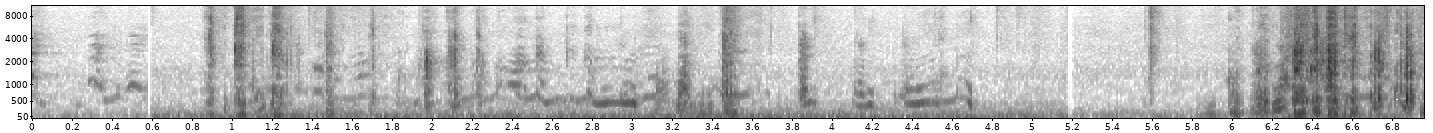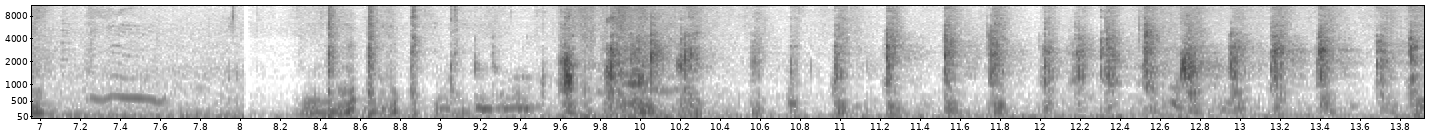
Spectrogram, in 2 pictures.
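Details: Foxes gekkering while fighting and settling a pecking order, 2021: rapid stuttering chatter of harsh clicking pulses, with a loud broadband scuffle burst midway and quick, evenly spaced clicks near the end.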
